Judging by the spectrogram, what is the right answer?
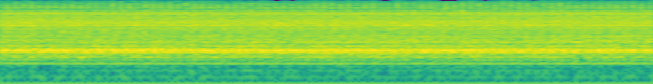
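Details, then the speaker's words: Lada Vesta at idle while warming up, when the computer triggers the evaporative canister purge valve; rapid dry ticking chatter over quiet idle; EVAP purge valve ticking, fixed by adjusting the valve. "заведем наш весточку сейчас она прогреется компьютер даст сигнал сработает датчик мы слышим характерный звук клапана"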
